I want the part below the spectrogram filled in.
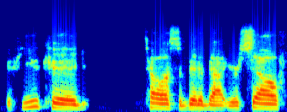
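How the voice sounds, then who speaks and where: A man's voice: fairly high pitch, moderate pace, a little mellow, no room sound. Man moderating a webinar, dull dry sound. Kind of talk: hosting a webinar. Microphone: video call.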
